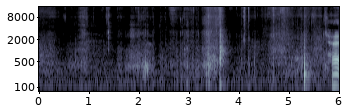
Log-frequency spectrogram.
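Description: Cardboard shipping box being opened by hand: scattered rustling, crinkling and tearing of cardboard and packing, with a louder crackle about three and a half seconds in.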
